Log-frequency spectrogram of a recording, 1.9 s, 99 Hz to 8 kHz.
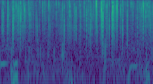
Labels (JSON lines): {"label": "biophony, cascading saw", "recorder": "SoundTrap 600 or HydroMoth"}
